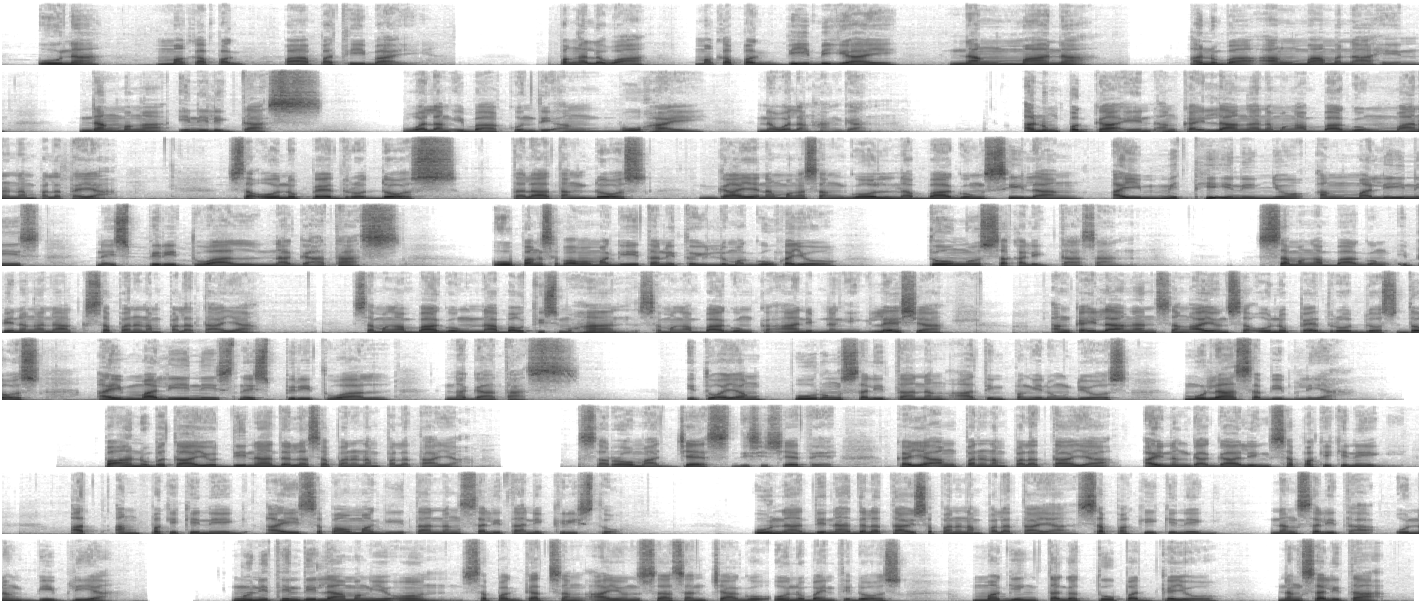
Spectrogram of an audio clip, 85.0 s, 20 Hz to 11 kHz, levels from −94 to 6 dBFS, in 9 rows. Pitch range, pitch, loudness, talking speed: 110-135 Hz, 120 Hz, -20 LUFS, 110 wpm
